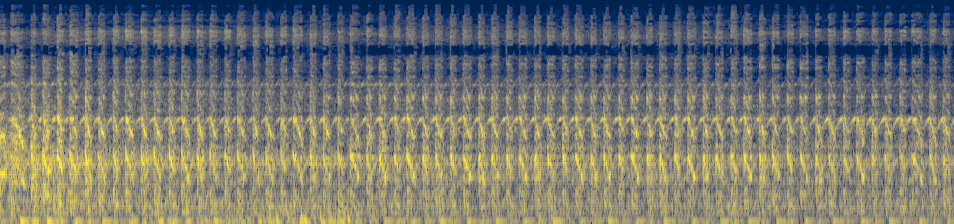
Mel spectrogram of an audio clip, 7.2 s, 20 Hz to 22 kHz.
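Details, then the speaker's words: Kawasaki Ninja ZX9R after 4 years outdoors, tank removed during restoration: steady light ticking about two per second over faint whir as fuel pump relay clicks and pump primes; relay ticking, pump working. "all right so I've got the tank out of the way so I'm gonna quickly check and make sure the pump is working and the relay is ticking"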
